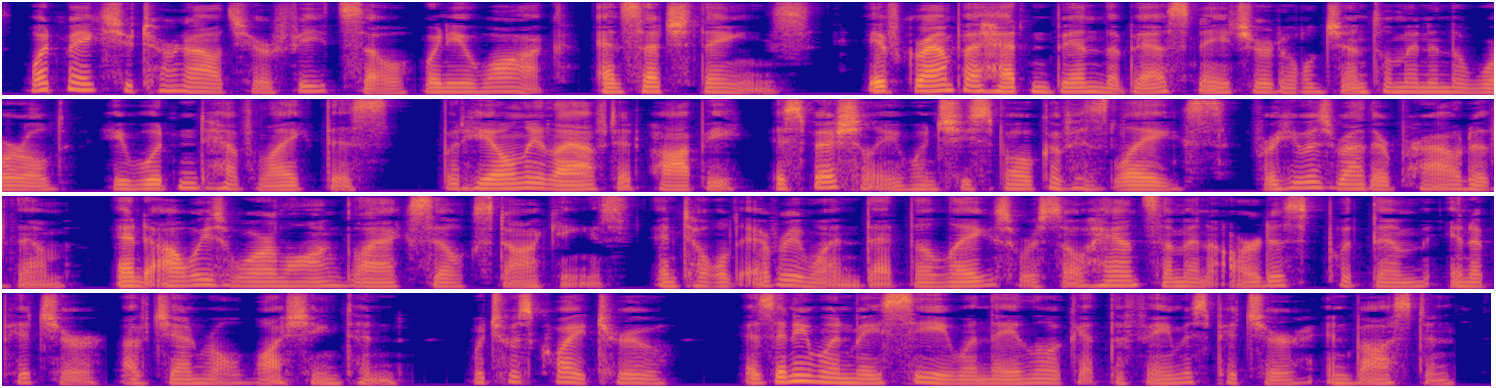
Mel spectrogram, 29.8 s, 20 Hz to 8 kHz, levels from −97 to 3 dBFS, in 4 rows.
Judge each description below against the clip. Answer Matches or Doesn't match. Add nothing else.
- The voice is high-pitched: Doesn't match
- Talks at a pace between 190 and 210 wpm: Matches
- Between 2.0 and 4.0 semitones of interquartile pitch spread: Matches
